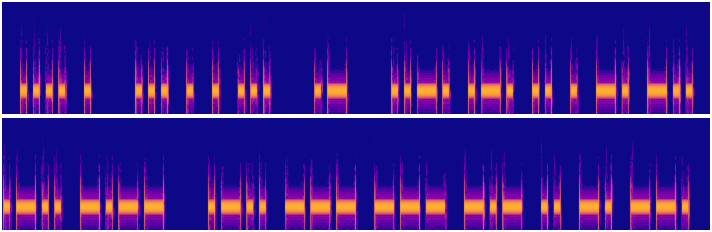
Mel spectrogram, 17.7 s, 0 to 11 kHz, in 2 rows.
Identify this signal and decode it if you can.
Morse code, heard as a keyed tone, about 15 wpm, 700 Hz. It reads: HE SEES A FRIENDLY LOOKING
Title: Easy Phrases 15wpm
